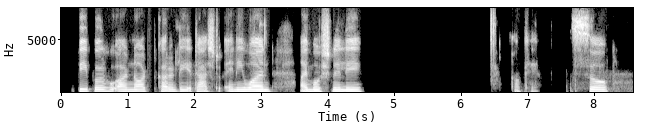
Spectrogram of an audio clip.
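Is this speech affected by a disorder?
No.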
